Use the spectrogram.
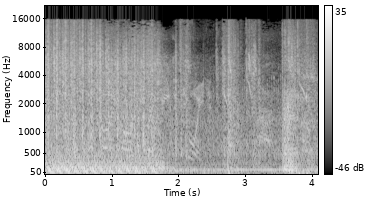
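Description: Rapid bursts of gunfire crackle through a video game shootout on a bridge, dense and loud at first, then thinning into scattered shots and distant pops.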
